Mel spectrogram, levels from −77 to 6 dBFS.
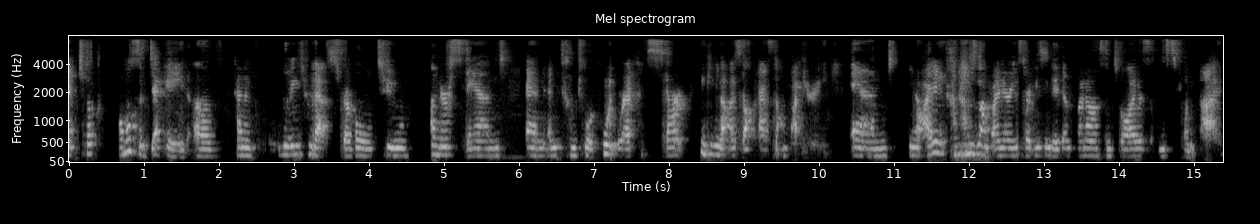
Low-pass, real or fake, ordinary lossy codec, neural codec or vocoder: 7.2 kHz; fake; AAC, 32 kbps; codec, 44.1 kHz, 2.6 kbps, SNAC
